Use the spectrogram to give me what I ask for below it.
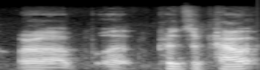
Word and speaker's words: Princip: We know that the people that were involved in it, Giuseppe, Principal. How do you say his name? Principe, something like that. I can't. Oh, but just Princip.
